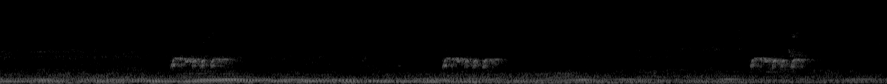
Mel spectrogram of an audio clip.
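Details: Zebra dove calling in the morning: three short, buzzy, trilled coos at moderate pitch, spaced roughly every three seconds, partly masked by a loud low rumble like distant traffic.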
